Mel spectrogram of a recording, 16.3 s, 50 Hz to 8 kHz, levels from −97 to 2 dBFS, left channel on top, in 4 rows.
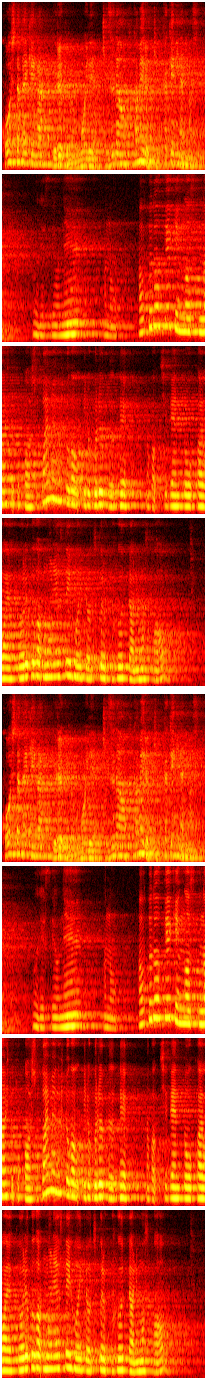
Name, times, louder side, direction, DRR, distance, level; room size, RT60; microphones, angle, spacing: voice 1, 0.0-3.9, equal, 45° left, -2 dB, 1.7 m, -29 dB
voice 2, 4.7-5.7 6.1-6.4 6.8-10.6 11.0-15.5, right 2 dB, 35° right, 5 dB, 0.4 m, -24 dB
17.5 x 11.5 x 2.5 m, 2.6 s
head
